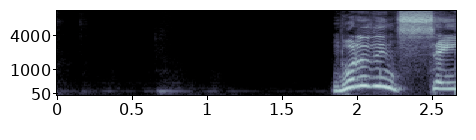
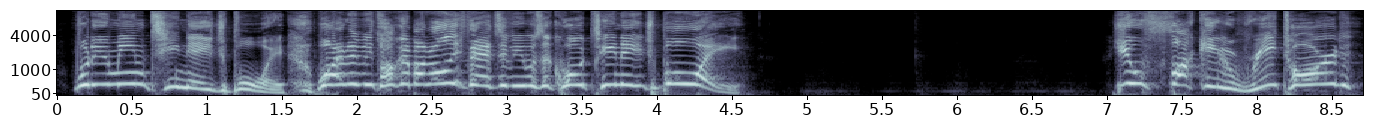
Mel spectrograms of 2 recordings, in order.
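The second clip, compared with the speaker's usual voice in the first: furious shout; 8 semitones higher than usual. Real, not acted. Streamer yelling back at the video's accusation, furious shout. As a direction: shout down an accusation you can't believe.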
